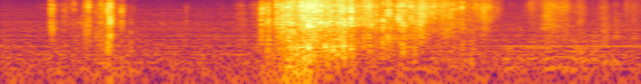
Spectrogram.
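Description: A few light clicks of handling, then a foil pack wrapper being crumpled up. The crinkling starts loud a little under two seconds in and lasts about a second and a half.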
